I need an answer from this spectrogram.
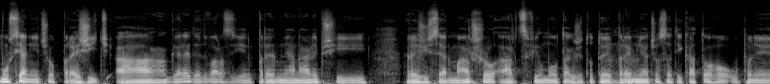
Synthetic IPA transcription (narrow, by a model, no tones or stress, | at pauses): musɪaɲɪɛt͡ʃɔpɾɛʒicaɡɛɾɛd̪ɛd̪ʋaɾzjɛpɾɛmɲanajlɛpʃiːɾɛʒisɛːɾmaɾʃɛlʔaːɾt̪sfilmɔʊt̪aɡʒɛt̪ɔt̪ɔjɛpɾɛmɲat͡ʃɔsat̪iːkat̪ɔɦɔuːpl̩ɲɛ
